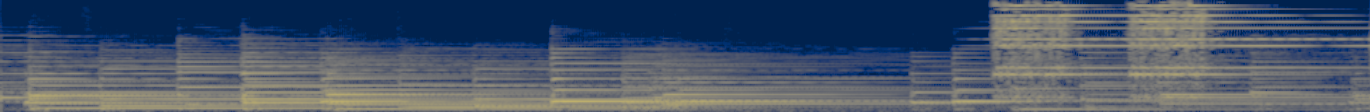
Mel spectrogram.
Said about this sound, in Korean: 전화벨 소리에 수화기를 드니 미희였다.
